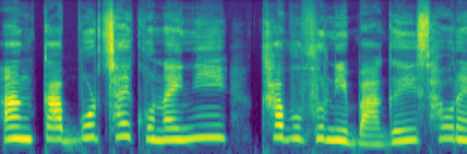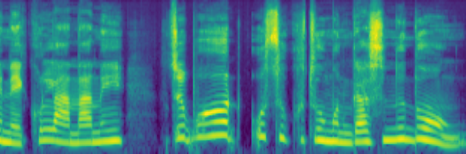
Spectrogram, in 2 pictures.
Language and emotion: Bodo, fearful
